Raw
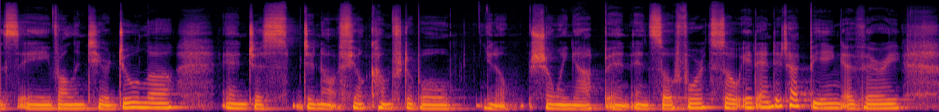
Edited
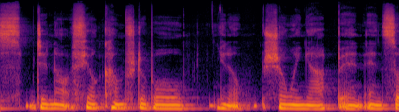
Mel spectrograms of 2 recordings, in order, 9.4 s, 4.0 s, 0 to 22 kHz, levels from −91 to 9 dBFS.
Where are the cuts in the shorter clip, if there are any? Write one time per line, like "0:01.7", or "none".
none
